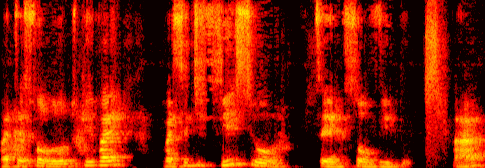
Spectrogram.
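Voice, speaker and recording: A man's somewhat breathy voice at a very slow pace, with very wide pitch swings. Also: medium pitch for a man. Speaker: high school chemistry teacher. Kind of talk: online lecture. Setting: video call. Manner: casual, conversational.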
